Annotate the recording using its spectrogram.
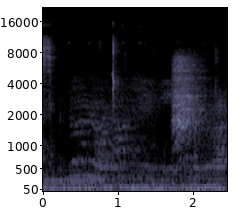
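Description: A child's voice in a pause between sentences: a faint hesitant hum, then a short raspy, breathy vocal sound near the end.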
